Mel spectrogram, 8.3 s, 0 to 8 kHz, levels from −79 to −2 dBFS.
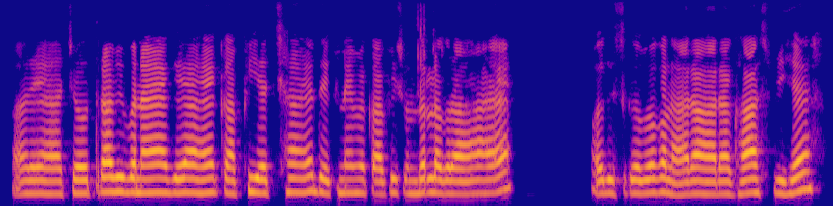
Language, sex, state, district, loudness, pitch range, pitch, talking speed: Hindi, female, Uttar Pradesh, Deoria, -18 LUFS, 185-205 Hz, 195 Hz, 180 wpm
